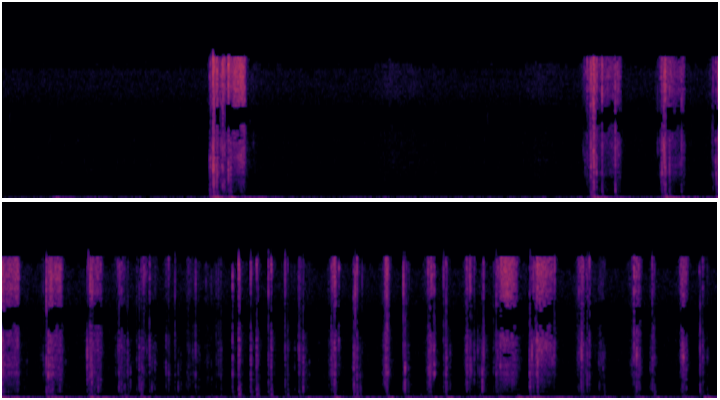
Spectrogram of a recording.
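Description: Hands with long nails squeeze and grip the black leather or faux-leather covered rim of a solid car steering wheel. A single sharp crackling squeak around two seconds in is followed by a long, dense run of quick bright creaks and taps from about six seconds on. A low, steady rumble sits underneath throughout.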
